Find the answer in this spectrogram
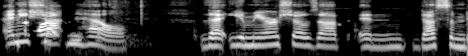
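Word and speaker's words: Ymer: Just So yeah, for this side of the draw, I mean, why couldn't somebody have given like Ymir? Is that how we pronounce his name?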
